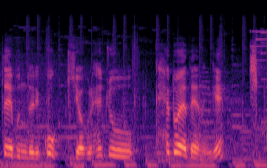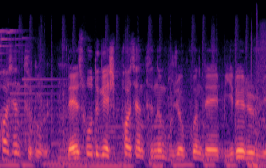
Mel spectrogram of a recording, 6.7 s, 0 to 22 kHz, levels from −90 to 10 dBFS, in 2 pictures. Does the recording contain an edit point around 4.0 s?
yes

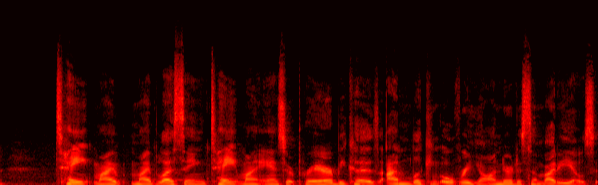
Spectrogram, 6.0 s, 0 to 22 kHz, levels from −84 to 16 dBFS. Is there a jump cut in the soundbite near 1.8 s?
no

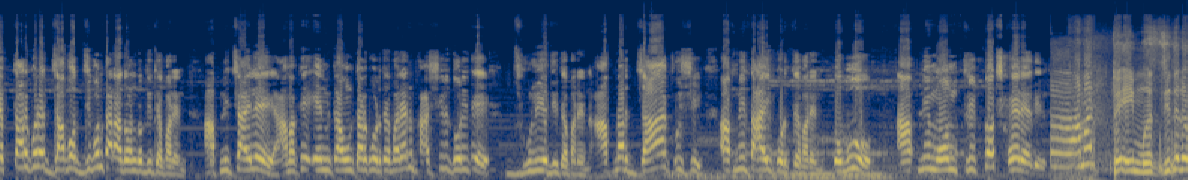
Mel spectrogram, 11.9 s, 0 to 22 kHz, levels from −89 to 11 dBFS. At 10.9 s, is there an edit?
yes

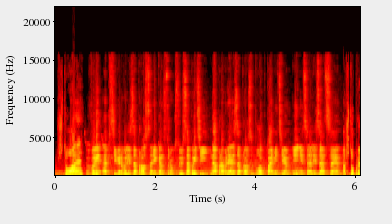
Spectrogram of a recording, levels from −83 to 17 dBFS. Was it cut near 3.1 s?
yes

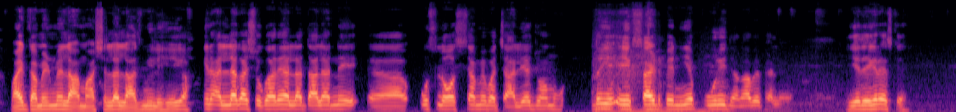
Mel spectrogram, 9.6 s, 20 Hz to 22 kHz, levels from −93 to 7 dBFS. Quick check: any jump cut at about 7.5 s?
no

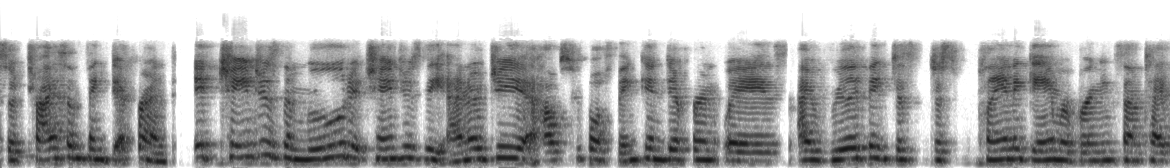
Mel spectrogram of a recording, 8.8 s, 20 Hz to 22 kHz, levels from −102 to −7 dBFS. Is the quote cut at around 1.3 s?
yes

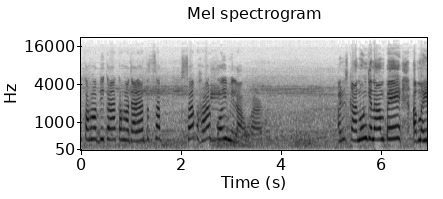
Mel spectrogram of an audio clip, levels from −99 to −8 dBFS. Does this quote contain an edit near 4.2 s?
no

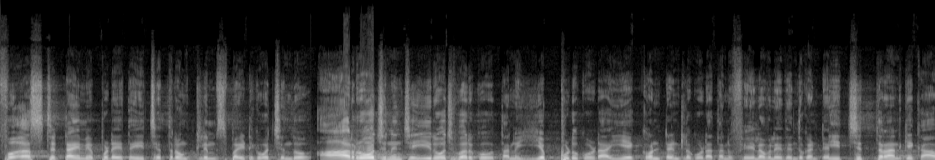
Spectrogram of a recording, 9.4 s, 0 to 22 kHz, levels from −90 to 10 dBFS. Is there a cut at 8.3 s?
yes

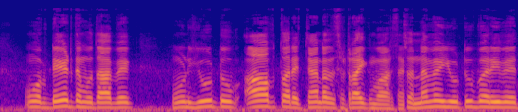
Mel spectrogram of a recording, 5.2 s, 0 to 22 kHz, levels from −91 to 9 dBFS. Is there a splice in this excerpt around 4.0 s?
yes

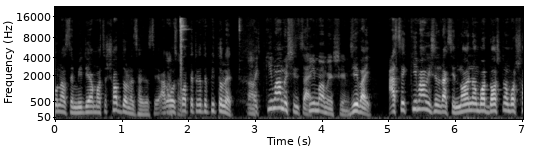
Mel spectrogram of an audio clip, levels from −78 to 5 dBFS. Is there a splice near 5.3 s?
no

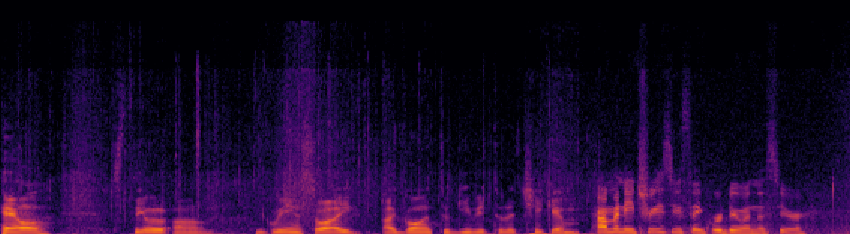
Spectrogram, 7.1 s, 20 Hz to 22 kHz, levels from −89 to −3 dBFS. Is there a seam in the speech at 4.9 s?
yes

